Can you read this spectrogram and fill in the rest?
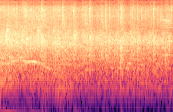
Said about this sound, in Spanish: Si usted va a aplaudir a Dios, aquí, dele el aplauso fuerte.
